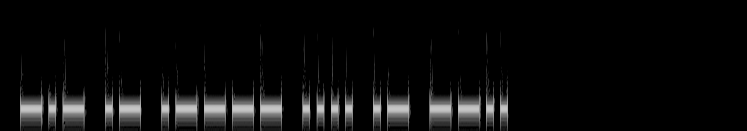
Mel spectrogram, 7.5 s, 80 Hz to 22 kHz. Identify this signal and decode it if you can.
Morse code, heard as a keyed tone, about 17 wpm, 700 Hz. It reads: KA1HAZ
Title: USA Call Signs - 6 Characters - Repeated 2x - 17wpm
